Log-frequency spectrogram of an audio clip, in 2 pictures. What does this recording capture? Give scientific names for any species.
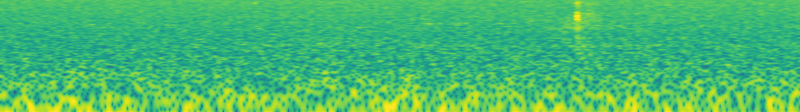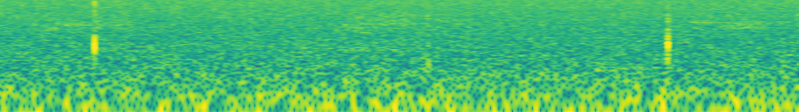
forest ambience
